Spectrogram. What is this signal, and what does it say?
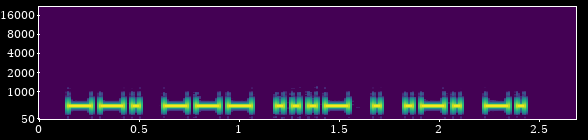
Morse code, heard as a keyed tone, about 30 wpm, 500 Hz. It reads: GOVERN
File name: 632 Words 30WPM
